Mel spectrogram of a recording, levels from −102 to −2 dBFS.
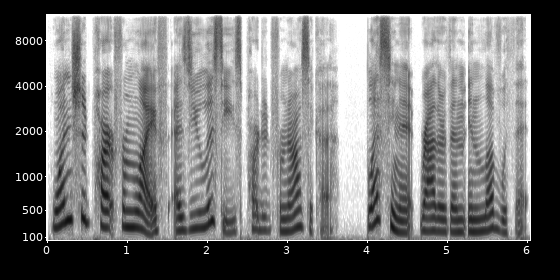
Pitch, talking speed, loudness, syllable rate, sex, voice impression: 220 Hz, 170 wpm, -19 LUFS, 4.7 syllables/s, female, feminine, slightly adult-like, slightly sincere, friendly, slightly sweet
